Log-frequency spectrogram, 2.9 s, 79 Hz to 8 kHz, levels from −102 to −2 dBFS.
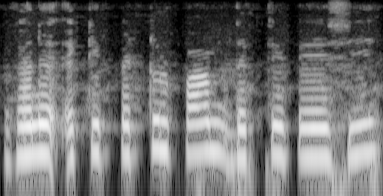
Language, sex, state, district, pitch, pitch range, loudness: Bengali, male, Assam, Hailakandi, 205 Hz, 195-215 Hz, -17 LUFS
